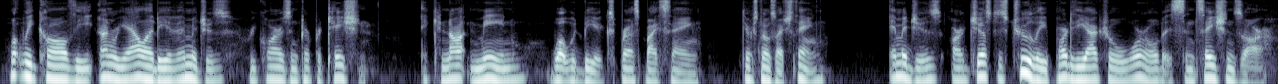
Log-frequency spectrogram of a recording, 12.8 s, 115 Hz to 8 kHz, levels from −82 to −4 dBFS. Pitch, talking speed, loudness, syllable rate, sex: 130 Hz, 165 wpm, -18 LUFS, 5.5 syllables/s, male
